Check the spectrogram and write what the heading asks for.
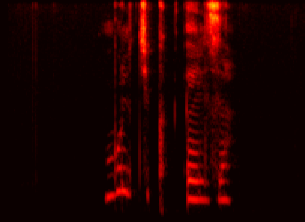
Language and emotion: Russian, neutral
